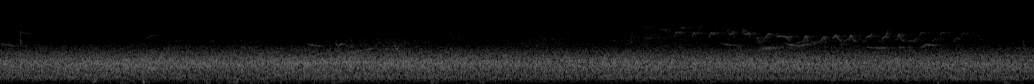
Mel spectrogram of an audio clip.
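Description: Steady outdoor background hiss with a small bird singing a quick run of high, sliding notes from about six to nine seconds in. A few faint chirps come a little earlier.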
